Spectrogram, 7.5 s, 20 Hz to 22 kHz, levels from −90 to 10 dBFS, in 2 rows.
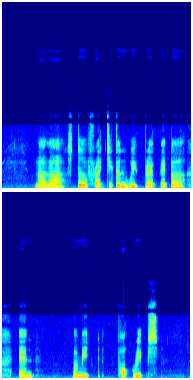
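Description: No technical faults can be heard at any point in the speech, so there is nothing to place in time order.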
